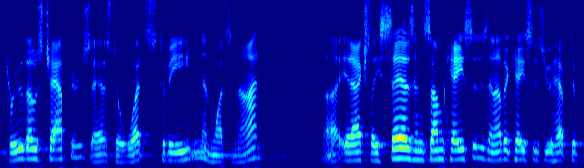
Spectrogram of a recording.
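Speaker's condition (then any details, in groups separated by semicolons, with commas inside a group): No condition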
